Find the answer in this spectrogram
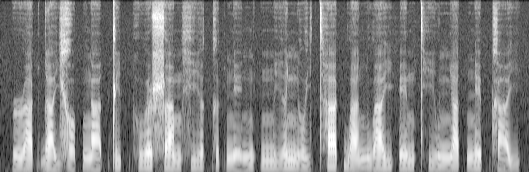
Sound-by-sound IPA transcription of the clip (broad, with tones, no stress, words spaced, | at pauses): ɹa˨˩k̚ɗa˨˩j ɣɔ˨˩k̚ŋaː˨˩t̚ ʈi˦˥p̚hu˧˥ə̯ʂa˧mxi˧ə̯ kə˨˩k̚ne˨˩˦ŋ | mi˨˩˦ə̯ɲo˨˩˨jt̪ʰa˦˥k̚ wa˨˩˨nwa˧˥jʔe˧˥m t̪ʰi˨˩wɲa˨˩t̚ ne˦˥p̚xa˨˩˨j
